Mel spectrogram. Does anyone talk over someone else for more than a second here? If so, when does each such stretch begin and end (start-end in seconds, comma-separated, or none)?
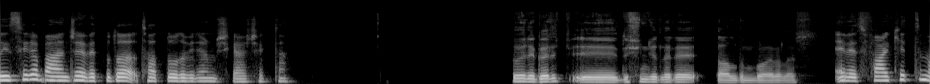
none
